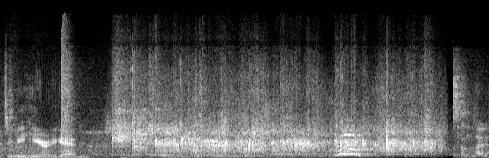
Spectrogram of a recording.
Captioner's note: applause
